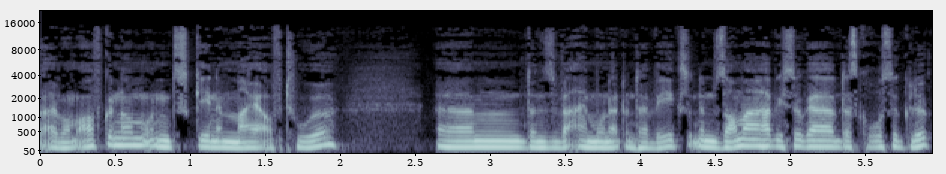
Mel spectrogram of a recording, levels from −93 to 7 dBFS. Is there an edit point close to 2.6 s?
no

